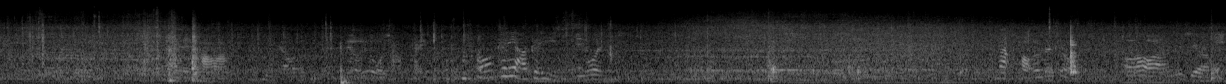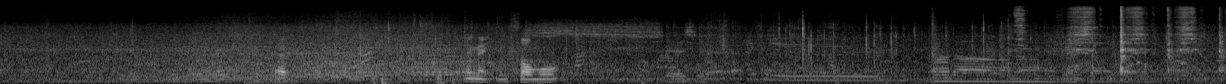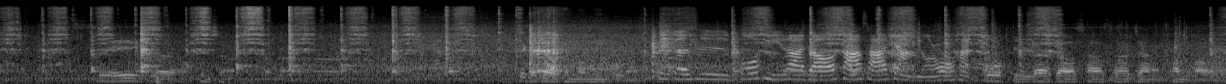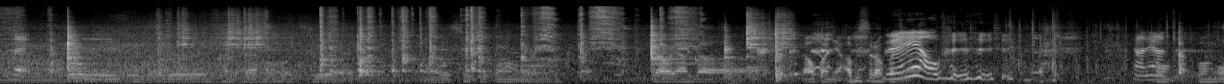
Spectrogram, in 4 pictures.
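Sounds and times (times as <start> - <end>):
food sizzling on a griddle: 0.0 - 49.0
vehicle passing: 5.9 - 19.5, 35.4 - 42.5
utensil scraping: 22.2 - 35.3, 36.2 - 45.5.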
